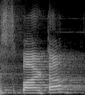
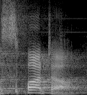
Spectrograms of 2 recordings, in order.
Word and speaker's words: स्पार्टा: Are silent है, ठीक है, आप उच्चारण कर सकते हैं स्पार्टा या स्पार्टा।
